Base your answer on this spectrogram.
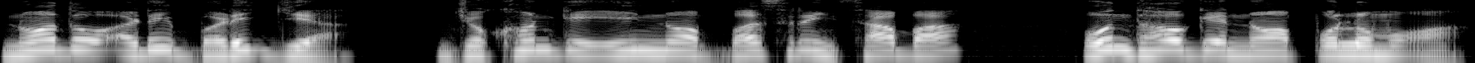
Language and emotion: Santali, angry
